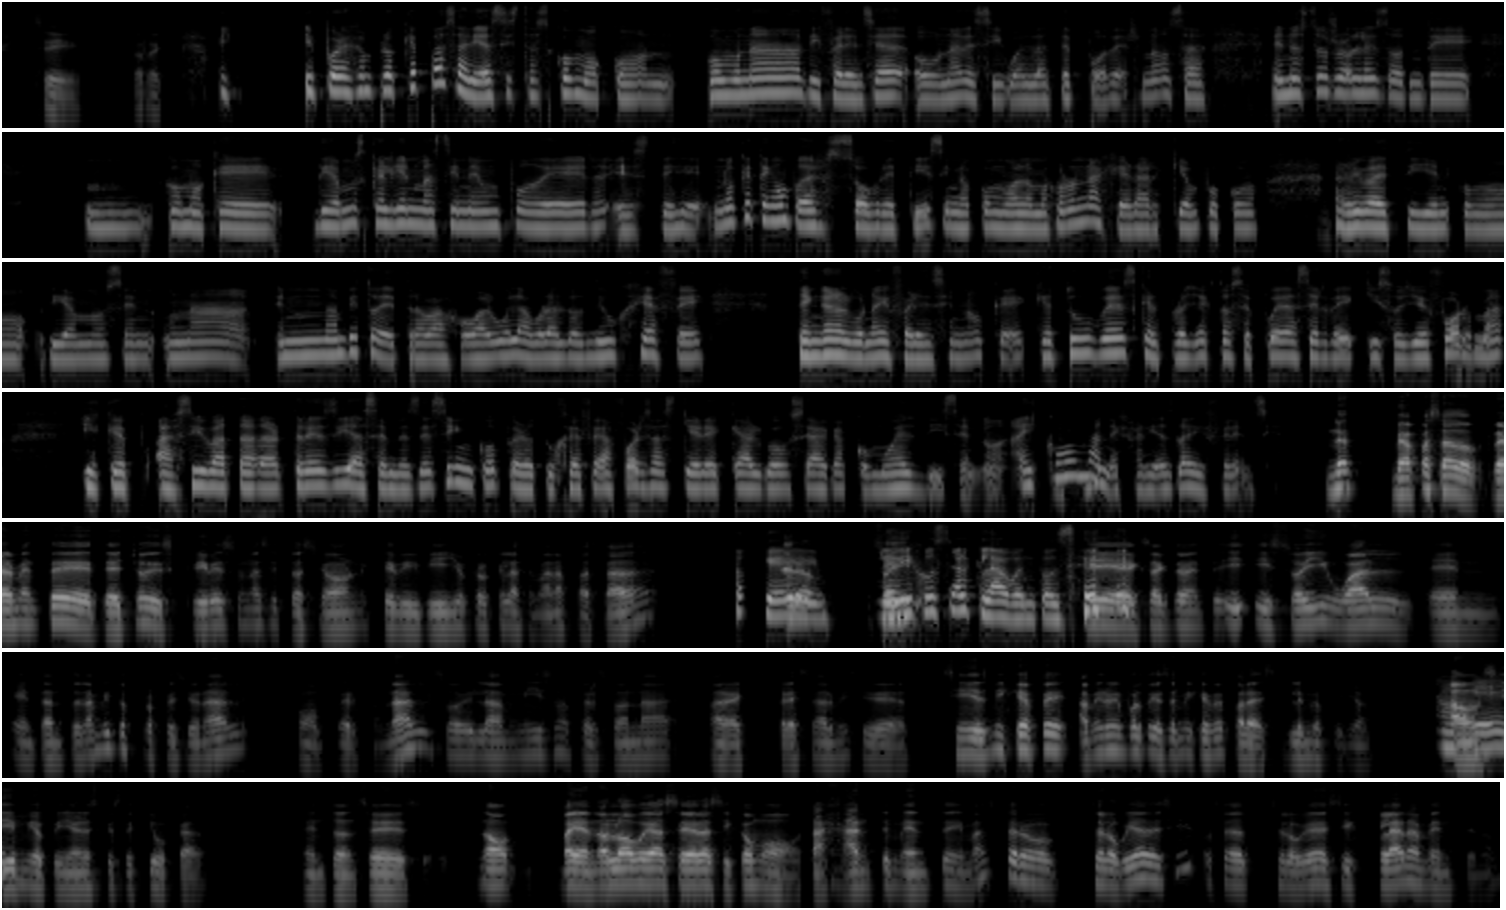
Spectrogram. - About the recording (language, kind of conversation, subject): Spanish, podcast, ¿Cómo manejas las discusiones sin dañar la relación?
- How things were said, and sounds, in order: laughing while speaking: "entonces"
